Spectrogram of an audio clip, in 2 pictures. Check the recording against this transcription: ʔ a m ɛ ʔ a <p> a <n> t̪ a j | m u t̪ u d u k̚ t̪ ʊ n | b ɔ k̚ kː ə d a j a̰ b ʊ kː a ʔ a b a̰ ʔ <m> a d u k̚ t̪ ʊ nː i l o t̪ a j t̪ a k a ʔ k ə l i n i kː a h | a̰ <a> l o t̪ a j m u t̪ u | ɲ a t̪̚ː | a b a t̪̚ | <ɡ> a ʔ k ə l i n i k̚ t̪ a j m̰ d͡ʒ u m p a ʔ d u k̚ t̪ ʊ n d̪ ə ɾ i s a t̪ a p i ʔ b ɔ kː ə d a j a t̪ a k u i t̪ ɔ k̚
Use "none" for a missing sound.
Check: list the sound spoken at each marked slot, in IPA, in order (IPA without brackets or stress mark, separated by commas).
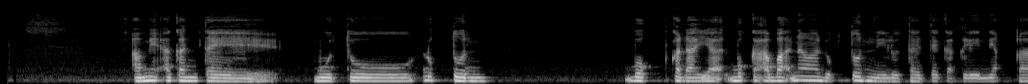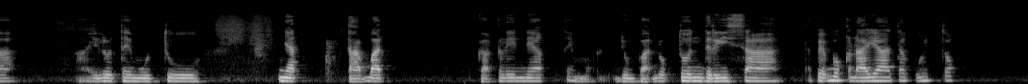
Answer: k, n, n, i, k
